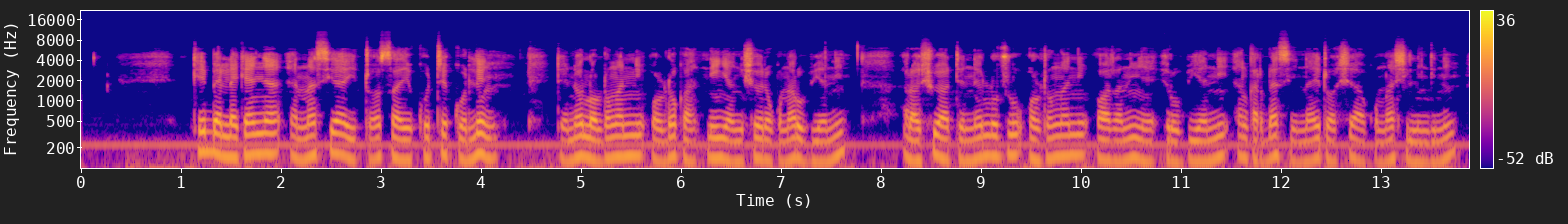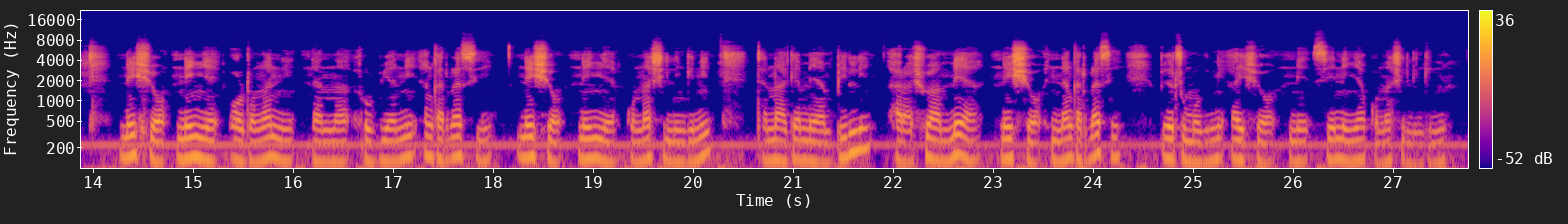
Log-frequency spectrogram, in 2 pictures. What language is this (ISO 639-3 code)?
mas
